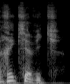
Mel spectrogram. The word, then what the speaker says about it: Reykjavik: si on les fait dans l'ordre, il y a Reykjavik.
